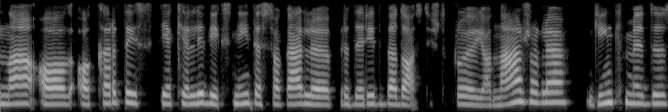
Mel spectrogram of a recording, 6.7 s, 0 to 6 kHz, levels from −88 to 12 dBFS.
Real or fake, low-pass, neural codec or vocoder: real; 5.4 kHz; none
